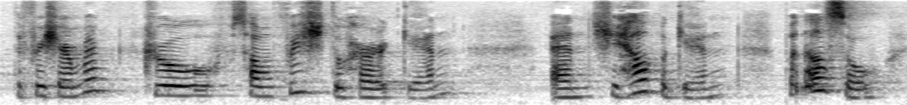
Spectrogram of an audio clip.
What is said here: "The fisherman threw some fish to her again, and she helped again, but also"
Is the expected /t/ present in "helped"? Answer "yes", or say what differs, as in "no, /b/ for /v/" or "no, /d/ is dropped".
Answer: no, /t/ is dropped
